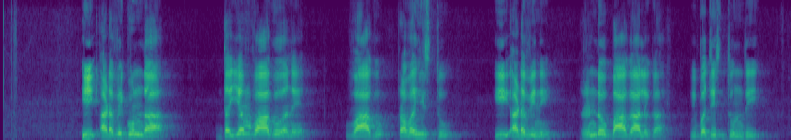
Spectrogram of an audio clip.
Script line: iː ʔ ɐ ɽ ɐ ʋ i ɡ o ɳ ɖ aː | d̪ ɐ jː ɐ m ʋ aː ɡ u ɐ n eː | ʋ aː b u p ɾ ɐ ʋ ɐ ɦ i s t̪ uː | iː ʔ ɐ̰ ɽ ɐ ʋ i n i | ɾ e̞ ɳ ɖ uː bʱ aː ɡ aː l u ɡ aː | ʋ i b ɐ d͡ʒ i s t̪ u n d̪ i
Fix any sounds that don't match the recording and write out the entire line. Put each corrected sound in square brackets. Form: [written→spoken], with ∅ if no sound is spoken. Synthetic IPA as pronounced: iː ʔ ɐ ɽ ɐ ʋ i ɡ [o→u] ɳ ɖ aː | d̪ ɐ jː ɐ m ʋ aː ɡ u ɐ n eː | ʋ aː [b→ɡ] u p ɾ ɐ ʋ ɐ ɦ i s t̪ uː | iː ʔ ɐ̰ ɽ ɐ ʋ i n i | ɾ e̞ ɳ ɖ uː bʱ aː ɡ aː l u ɡ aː | ʋ i b ɐ d͡ʒ i s t̪ u n d̪ i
